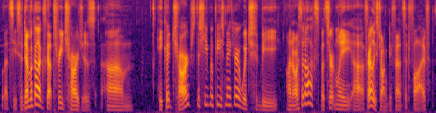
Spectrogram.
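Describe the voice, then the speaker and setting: A man with a Canadian accent giving chatty live-stream commentary on a card game, quick and full of fillers and restarts. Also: fairly low pitch, wildly swooping pitch, vocal fry, fairly bright tone, dry recording.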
